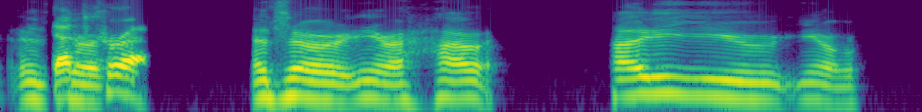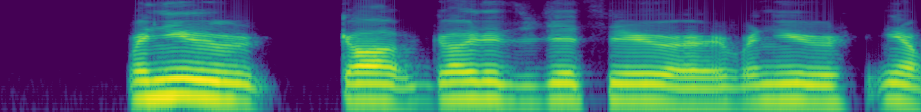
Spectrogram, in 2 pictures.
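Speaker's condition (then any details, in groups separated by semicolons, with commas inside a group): Cerebral palsy; caused by stroke at birth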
